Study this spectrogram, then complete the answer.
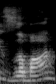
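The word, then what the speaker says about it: ज़बान: यू सी, जबान, नॉट जबान। This is a Hindi word of course, we pronounce जबान, इट्स जबान। ज, ये जो बीच में डॉट लग गया ज के नीचे, नाउ इट्स प्रोनाउंस ज, ये इट इज नॉट जेड, इट इज जेड, ज।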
